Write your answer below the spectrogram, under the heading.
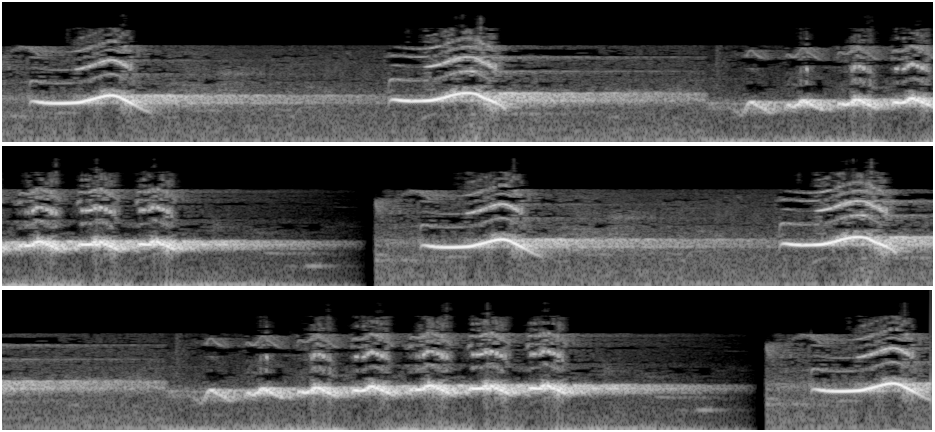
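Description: Electronic police siren sound effect looping: a couple of seconds of fast warbling yelp, then two single up-and-down whoops, repeating with an echoing tail after each burst.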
